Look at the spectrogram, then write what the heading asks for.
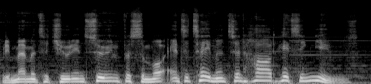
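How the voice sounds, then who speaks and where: A man acts an arch television host from a pantomime world, his mellow voice swooping in pitch. He makes formal continuity announcements with a tongue-in-cheek air, over faint music. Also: big pitch swings, a little fast, natural voice. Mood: cheery sign-off. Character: smooth fairytale TV channel presenter, arch and tongue-in-cheek. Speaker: presenter.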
